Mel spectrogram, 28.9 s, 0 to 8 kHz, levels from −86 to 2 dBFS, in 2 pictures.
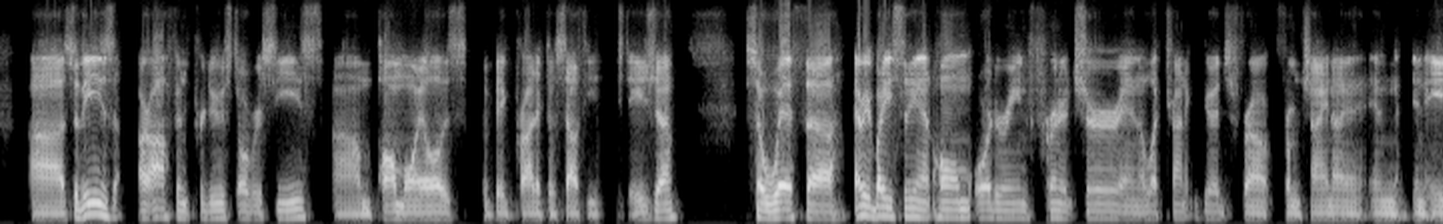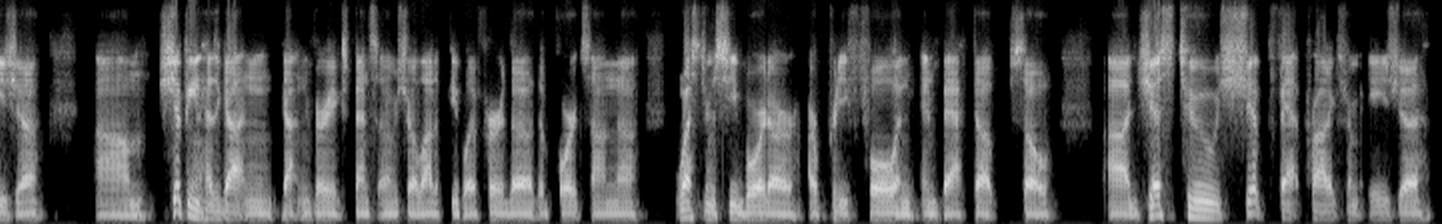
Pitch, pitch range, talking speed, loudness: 85 Hz, 75-100 Hz, 155 wpm, -18 LUFS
